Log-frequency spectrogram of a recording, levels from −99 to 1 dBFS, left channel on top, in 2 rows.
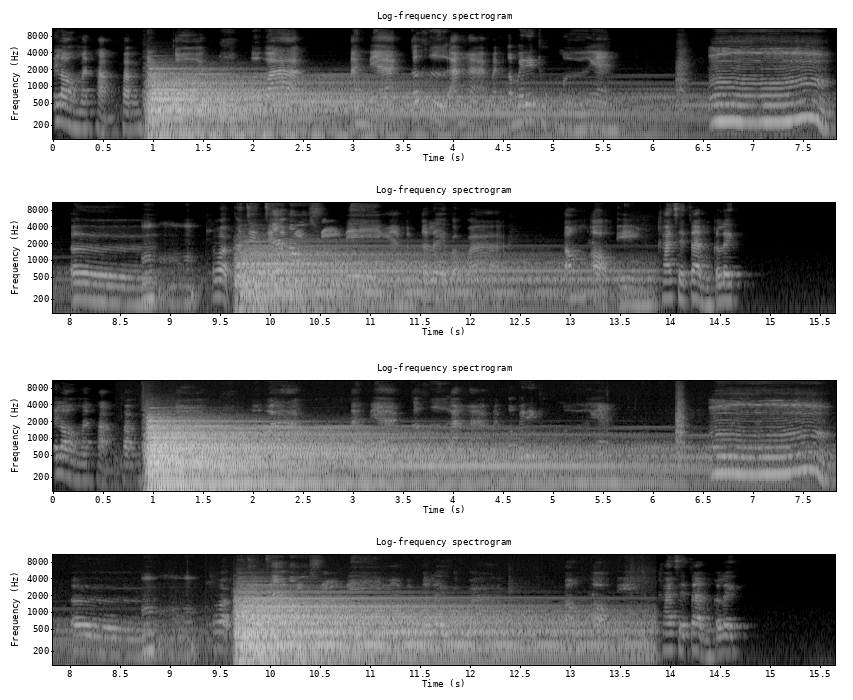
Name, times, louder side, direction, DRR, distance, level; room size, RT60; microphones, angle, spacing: voice 1, 0.0-2.5 3.0-5.7 8.0-9.0 9.4-12.4 12.9-14.6, left 2 dB, 75° left, 0.6 m, -43 dB
sound 1, 0.9-7.2 9.6-13.9, right 6 dB, 80° right, 0.3 m, -31 dB
voice 2, 6.5-7.8 8.7-9.3 10.0-10.4, left 1 dB, 5° left, 0.3 m, -39 dB
2.9 x 2.2 x 3.4 m
head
